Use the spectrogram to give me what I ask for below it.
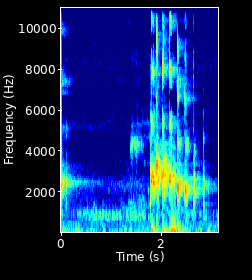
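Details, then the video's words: Bald eagle pair at a nest in Hanover, Pennsylvania, before dawn on 12 March 2019, a vocal exchange while the female incubates eggs, 32° F with wind; a burst of high, rapid chittering notes follows a thin whistle. "Vocalizing at the Nest"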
